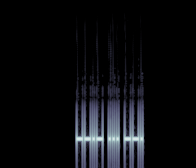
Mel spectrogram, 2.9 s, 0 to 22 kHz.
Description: Morse code, heard as a keyed tone, about 40 wpm, 700 Hz. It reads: QSG
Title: Q-Codes 40wpm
